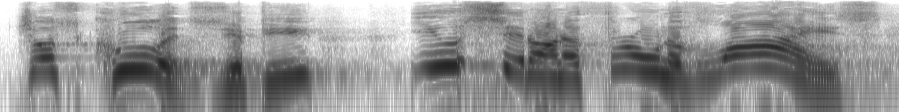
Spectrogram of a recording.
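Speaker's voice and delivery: loud Brooklyn Santa; a hint of a Brooklyn Santa; Brooklyn accent. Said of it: "a Santa with kind of a Brooklyn accent".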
